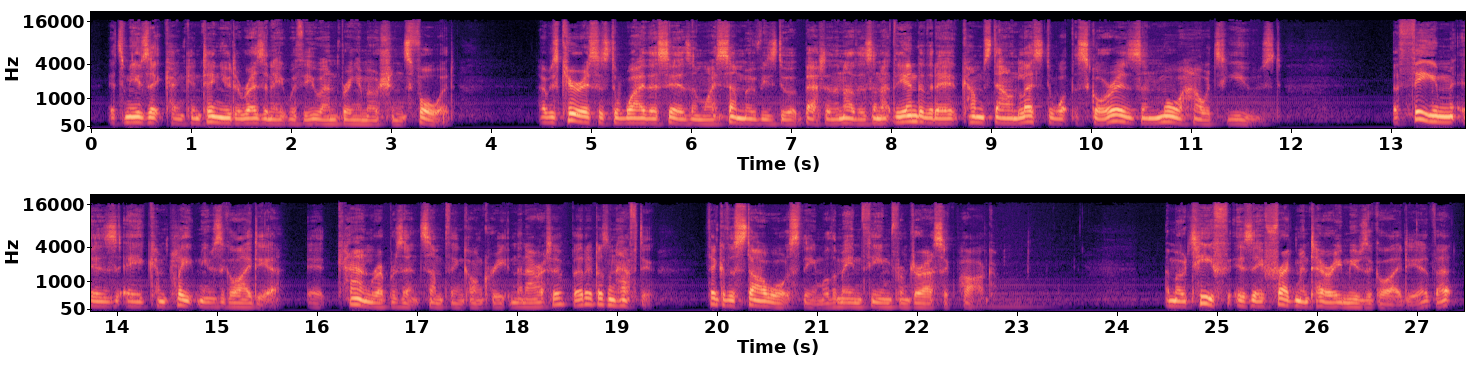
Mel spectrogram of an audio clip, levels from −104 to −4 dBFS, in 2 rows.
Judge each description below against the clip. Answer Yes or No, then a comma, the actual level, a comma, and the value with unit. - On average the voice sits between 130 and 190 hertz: Yes, medium, 140 Hz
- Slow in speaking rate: No, average, 200 wpm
